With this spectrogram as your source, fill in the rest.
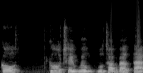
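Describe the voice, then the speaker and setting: A woman with a British accent, fairly low in pitch, at a fairly slow pace with fairly even intonation. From UK. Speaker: mental health nurse educator. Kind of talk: conference presentation. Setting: stage with audience.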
